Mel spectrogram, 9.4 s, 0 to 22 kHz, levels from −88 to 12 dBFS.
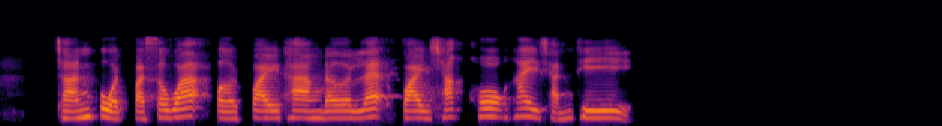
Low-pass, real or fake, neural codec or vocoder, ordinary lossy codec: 7.2 kHz; fake; autoencoder, 48 kHz, 32 numbers a frame, DAC-VAE, trained on Japanese speech; none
